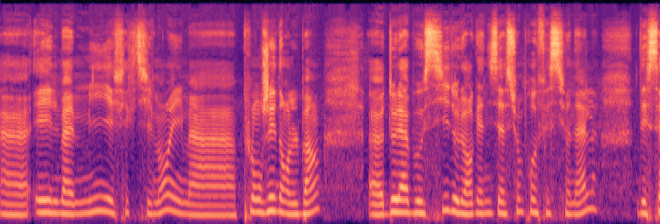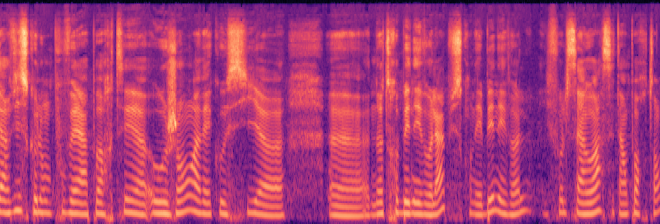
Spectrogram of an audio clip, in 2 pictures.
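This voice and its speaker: A woman's medium-pitched voice with ordinary pitch variation, amid noticeable background noise. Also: moderate pace. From Paris region, France. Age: 40s. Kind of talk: live event interview.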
